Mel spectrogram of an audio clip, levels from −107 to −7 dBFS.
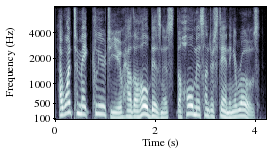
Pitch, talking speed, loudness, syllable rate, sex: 165 Hz, 215 wpm, -18 LUFS, 6.4 syllables/s, male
